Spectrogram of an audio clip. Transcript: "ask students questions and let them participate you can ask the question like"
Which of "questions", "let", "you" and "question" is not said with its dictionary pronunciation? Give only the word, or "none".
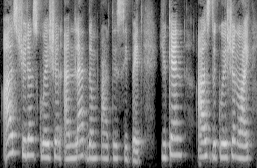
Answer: questions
